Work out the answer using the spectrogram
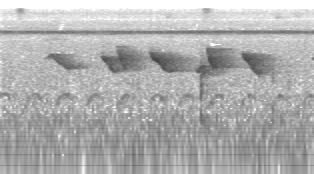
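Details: Bird song in a roadside broadleaf tropical rainforest on Babeldaob, Palau: a run of five slurred, descending whistled notes, roughly two per second, over a steady high insect-like whine and faint low repeated calls.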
